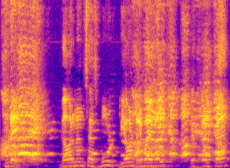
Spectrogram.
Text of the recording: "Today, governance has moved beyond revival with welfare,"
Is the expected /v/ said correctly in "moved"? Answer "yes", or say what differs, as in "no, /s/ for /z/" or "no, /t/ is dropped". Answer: no, /v/ is dropped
